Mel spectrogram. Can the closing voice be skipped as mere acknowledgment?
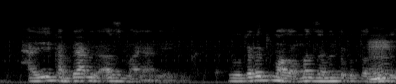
No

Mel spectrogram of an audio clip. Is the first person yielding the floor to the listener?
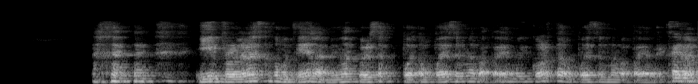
Yes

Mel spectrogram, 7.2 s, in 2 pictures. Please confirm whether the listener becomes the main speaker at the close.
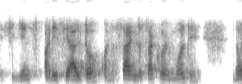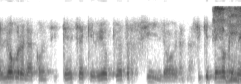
Yes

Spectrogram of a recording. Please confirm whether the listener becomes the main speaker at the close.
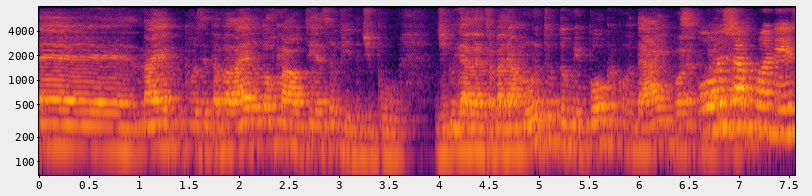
Yes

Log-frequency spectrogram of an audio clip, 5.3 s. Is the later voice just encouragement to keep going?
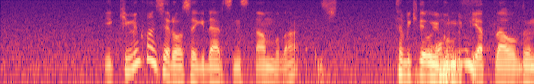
Yes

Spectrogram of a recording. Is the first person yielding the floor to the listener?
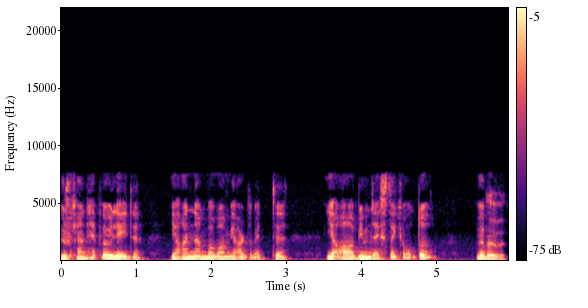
No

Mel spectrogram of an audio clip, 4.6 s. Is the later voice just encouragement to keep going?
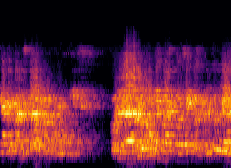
Yes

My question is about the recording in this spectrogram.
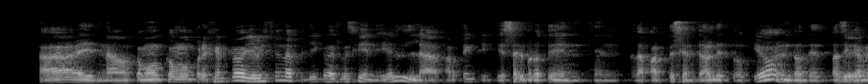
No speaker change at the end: Yes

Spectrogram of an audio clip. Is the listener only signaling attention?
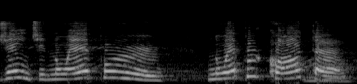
Yes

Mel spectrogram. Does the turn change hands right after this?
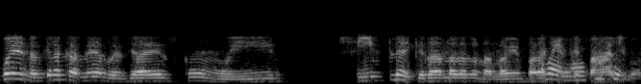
Yes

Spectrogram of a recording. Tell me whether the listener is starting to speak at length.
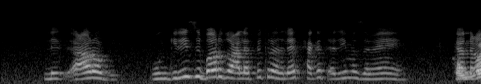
No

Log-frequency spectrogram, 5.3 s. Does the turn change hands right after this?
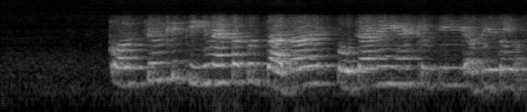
No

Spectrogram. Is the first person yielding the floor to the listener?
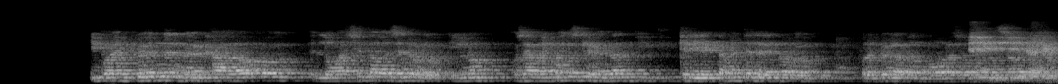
Yes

